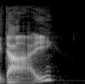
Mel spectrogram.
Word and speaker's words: Di: So as a counterpoint to Lady Di, for us, Lady D, okay. – Because it's D-I, so you spell it in Spanish, D.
